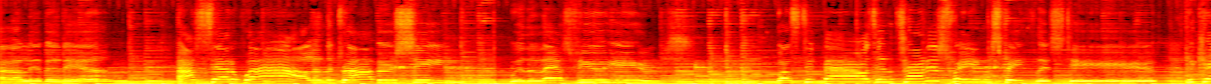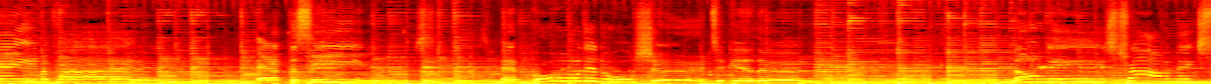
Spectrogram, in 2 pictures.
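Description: Live folk-country song played on an acoustic guitar and an electric guitar, the electric guitar playing lead lines with notes that bend and waver over the steady acoustic strumming.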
